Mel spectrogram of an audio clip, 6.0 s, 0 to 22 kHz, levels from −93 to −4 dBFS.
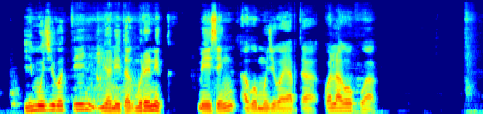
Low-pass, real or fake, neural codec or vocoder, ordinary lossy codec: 19.8 kHz; real; none; none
